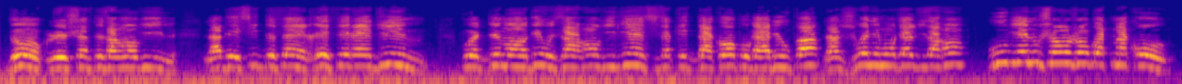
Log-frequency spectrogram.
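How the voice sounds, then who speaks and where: A woman with a Réunionese Creole accent voicing an excitable alien official who rambles on in a radio comedy serial. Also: high voice, brisk, few pauses, background noise, natural voice. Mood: excited. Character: chattering alien official from another planet.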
